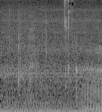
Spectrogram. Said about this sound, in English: And Monkey, no, this is not wrestle time. He thinks, because he's feeling better, it's time to wrestle again. But I don't want to do that, Monkey. Just cuddle and purr like a good kitty.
